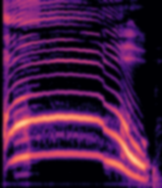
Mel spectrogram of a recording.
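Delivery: long, high, loud "oh"; shocked cry. Real, not acted. Shocked reaction while watching.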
